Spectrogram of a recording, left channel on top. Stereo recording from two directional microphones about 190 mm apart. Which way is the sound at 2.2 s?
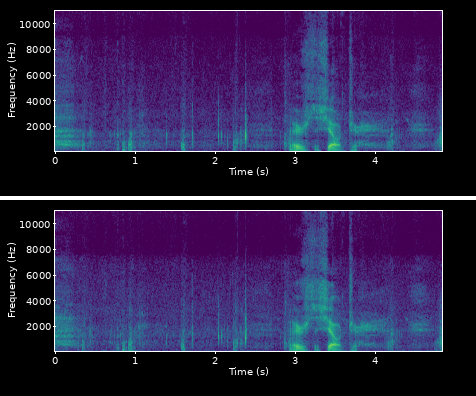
5° left (ahead or behind).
